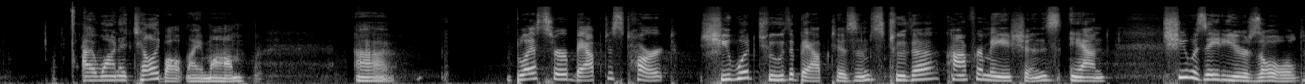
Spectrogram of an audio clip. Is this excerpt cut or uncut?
cut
